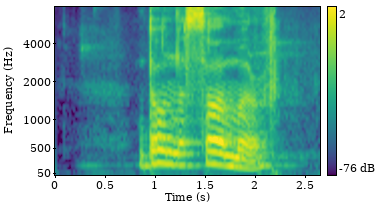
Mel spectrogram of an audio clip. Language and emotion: Russian, neutral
